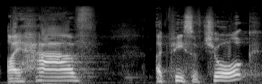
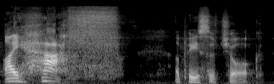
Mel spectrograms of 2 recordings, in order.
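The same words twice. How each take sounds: First: 'Have' ends with a voiced v sound. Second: 'Have' ends with a voiceless f sound. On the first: The speaker calls it right. "if this have is used as a lexical verb" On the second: The speaker calls it wrong. "you would never say"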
